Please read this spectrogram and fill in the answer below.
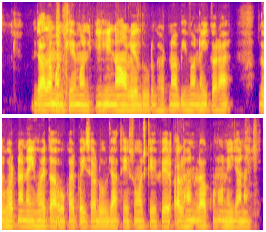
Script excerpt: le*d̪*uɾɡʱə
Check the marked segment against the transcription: correct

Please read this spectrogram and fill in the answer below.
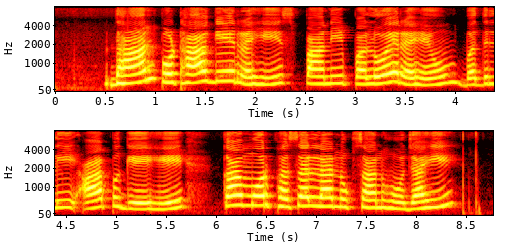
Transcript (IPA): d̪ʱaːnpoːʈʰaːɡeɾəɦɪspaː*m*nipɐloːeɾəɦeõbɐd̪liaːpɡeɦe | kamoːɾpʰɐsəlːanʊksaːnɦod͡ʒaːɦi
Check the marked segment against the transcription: incorrect: none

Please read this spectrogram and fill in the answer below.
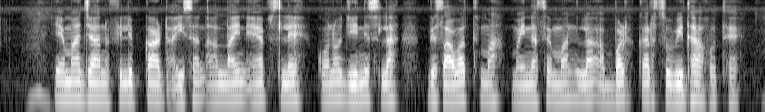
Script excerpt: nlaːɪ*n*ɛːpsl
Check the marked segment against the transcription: correct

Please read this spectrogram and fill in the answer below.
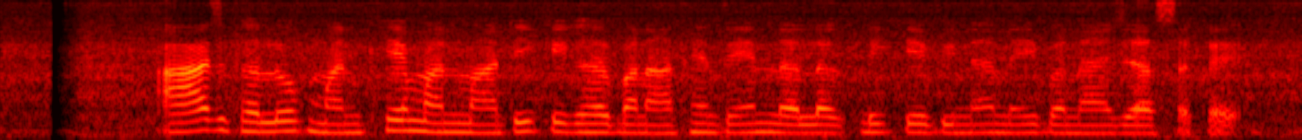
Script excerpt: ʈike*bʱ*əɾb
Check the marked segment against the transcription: incorrect: ɡʱ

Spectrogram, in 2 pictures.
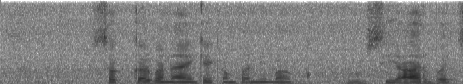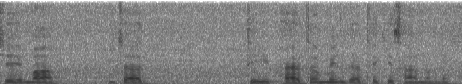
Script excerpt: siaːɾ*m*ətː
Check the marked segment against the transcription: incorrect: b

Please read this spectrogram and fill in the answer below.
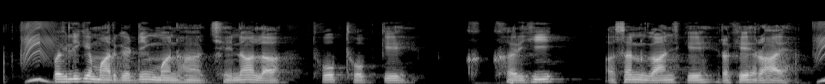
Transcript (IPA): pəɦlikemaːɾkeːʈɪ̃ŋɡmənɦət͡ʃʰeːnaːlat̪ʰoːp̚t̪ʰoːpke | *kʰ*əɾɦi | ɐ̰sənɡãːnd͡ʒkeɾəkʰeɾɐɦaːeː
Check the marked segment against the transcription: correct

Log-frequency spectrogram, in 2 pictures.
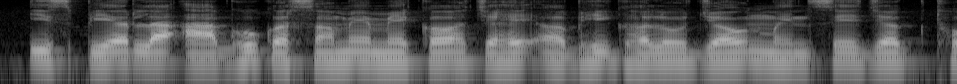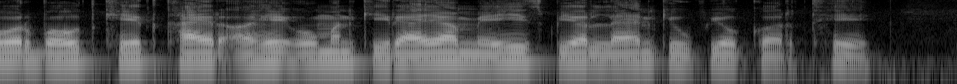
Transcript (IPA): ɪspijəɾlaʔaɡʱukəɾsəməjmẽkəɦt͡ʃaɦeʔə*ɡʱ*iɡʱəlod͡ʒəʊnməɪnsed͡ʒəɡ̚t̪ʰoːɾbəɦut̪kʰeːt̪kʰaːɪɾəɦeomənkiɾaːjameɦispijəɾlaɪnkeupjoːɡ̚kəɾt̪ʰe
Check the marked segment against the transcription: incorrect: bʱ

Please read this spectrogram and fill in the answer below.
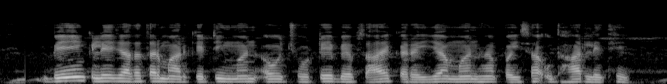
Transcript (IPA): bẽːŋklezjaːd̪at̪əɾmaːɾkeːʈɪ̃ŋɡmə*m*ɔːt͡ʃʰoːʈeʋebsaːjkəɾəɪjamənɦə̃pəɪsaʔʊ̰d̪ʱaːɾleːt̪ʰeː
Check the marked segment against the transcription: incorrect: n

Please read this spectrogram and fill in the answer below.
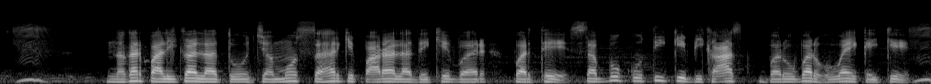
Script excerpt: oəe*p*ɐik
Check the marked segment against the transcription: incorrect: k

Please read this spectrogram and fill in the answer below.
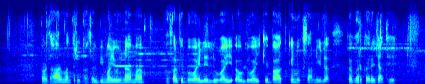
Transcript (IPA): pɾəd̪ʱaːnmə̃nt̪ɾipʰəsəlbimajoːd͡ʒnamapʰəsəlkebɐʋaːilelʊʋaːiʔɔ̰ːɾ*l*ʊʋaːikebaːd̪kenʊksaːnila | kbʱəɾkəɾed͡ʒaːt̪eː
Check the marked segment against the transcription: correct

